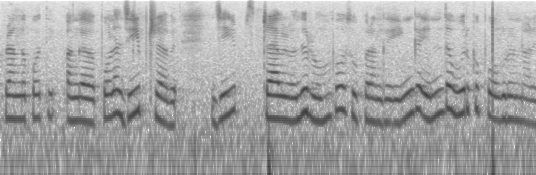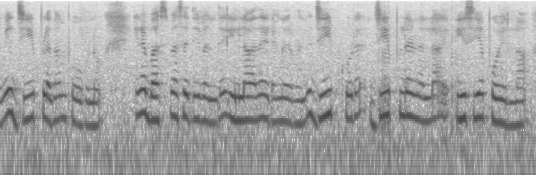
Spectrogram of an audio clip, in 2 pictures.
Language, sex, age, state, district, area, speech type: Tamil, female, 18-30, Tamil Nadu, Coimbatore, rural, spontaneous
